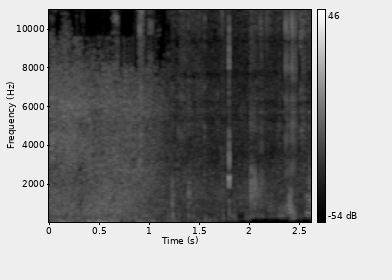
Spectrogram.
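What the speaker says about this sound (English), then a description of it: "This is the South Platte River." Water of the South Platte River rushes steadily in a broad, loud noise with wind gusts over the microphone, easing slightly toward the end with a few faint bumps.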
